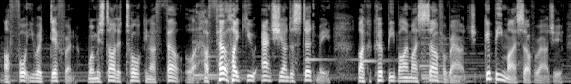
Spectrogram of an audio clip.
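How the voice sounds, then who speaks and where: A man's voice: medium pitch, sing-song, brisk, faint music behind, pitched above the performer's own voice. A man reading the part of a hurt, withdrawn teenage schoolgirl in a visual novel. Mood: disappointed.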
